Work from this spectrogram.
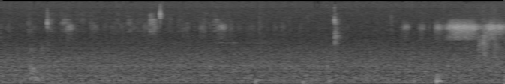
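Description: Faint scratching of someone writing out Java code by hand, soft and continuous with a few light taps, heard quietly and alone.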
